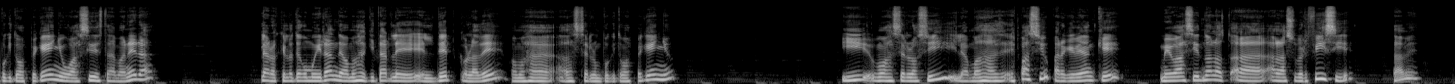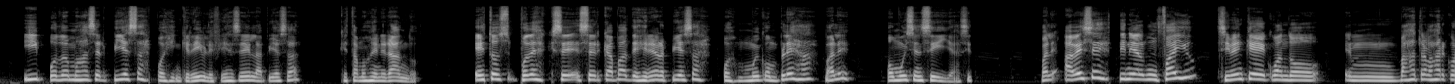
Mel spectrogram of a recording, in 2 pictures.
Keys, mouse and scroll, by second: 0.1-21.1 middle drag, 2.7 scroll down 1, 16.4 scroll down 1, 17.8-18.3 scroll up 2, 18.4 scroll down 1, 21.2 middle click, 22.4 middle click, 23.1 right click, 23.7-29.1 middle drag, 24.2 scroll down 2, 28.2 scroll up 2.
